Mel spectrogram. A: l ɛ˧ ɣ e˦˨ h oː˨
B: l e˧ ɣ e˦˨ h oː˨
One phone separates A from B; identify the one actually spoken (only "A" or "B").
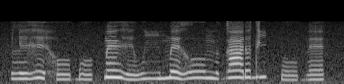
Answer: B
